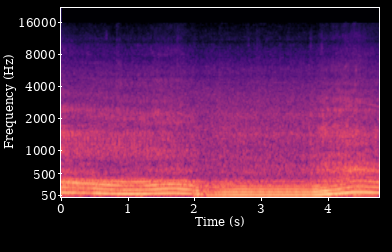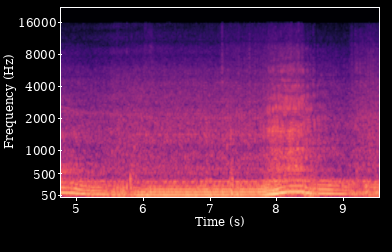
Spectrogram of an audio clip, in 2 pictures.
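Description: McLaren P1's twin-turbo V8 idling and being revved three times while standing still. A held rev falls back about two seconds in, then come quick blips about halfway through and near the end.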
